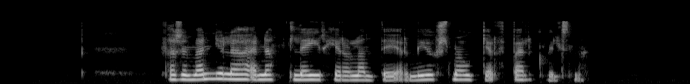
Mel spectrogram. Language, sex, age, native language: Icelandic, female, 20-29, Icelandic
